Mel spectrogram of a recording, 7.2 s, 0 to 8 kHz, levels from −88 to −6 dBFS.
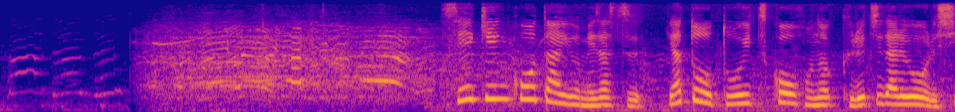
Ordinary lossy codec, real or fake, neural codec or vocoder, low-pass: none; real; none; 7.2 kHz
